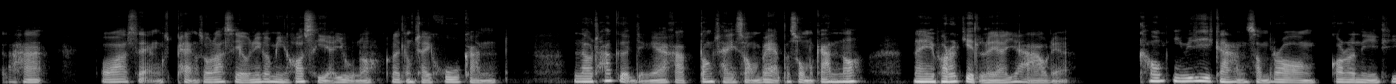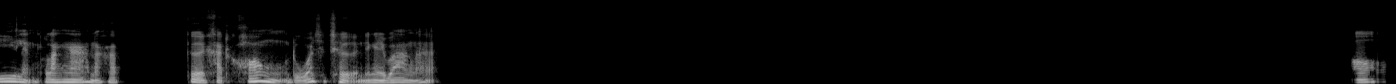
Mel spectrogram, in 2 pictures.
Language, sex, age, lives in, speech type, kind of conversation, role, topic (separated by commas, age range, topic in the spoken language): Thai, male, 25-29, Thailand, read, expert-assistant, asker, ระหว่างดาวอังคารกับดวงจันทร์ ถ้าจะไปสำรวจที่ไหนน่าตื่นเต้นกว่ากัน?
